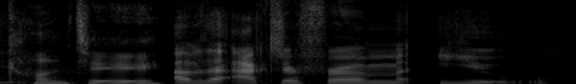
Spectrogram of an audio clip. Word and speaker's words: Conti: He It's reminded me pronounced cunty.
